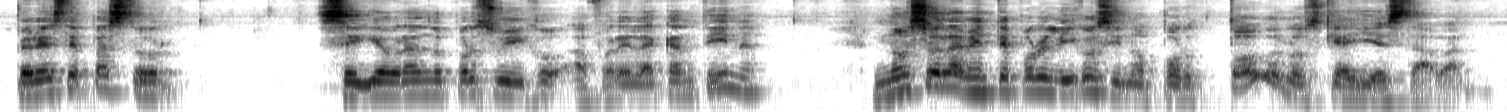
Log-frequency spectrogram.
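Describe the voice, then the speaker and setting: A man's voice: on the high side, animated, fairly quick, gravelly, dark tone. A man preaching a radio sermon, telling a story and repeating phrases for emphasis. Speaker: pastor.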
